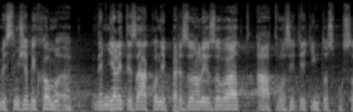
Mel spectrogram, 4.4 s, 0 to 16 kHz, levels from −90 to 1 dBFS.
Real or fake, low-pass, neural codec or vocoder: real; 14.4 kHz; none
